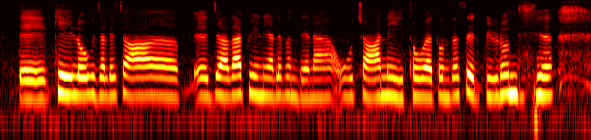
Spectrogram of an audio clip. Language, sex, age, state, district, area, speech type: Dogri, female, 18-30, Jammu and Kashmir, Samba, rural, spontaneous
